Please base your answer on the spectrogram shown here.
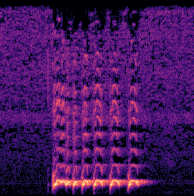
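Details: Local zebra dove, called perkutut, noted as a lively caller, delivers one burst of about seven rapid, evenly spaced cooing notes lasting roughly a second, on a quiet background.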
